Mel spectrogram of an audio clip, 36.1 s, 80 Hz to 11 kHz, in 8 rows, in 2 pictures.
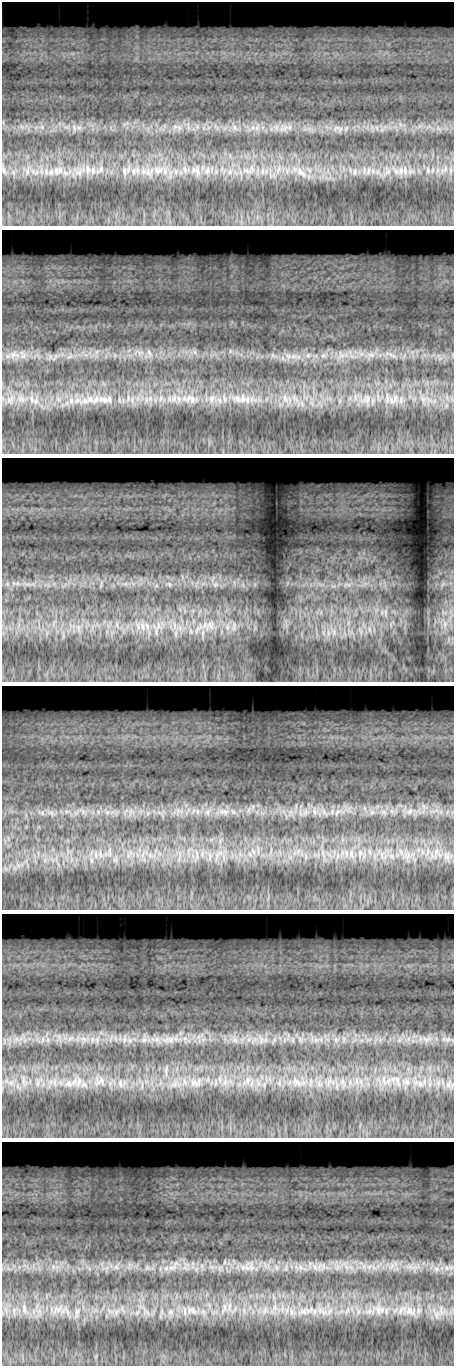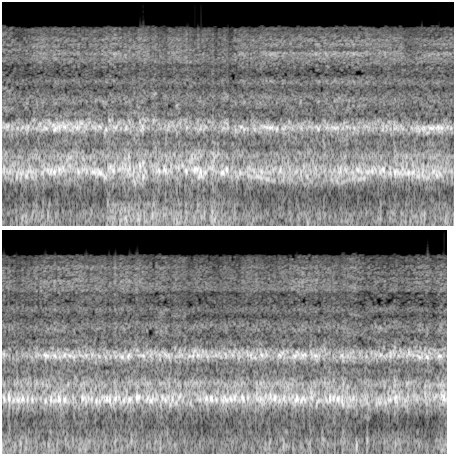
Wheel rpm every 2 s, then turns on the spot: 230, 230, 230, 230, 210, 170, 120, 210, 230, 230, 230, 230, 230, 230, 230, 220, 230, 230.
none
